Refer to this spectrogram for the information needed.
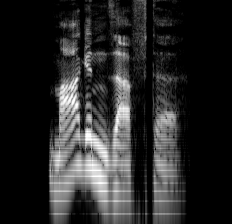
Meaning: dative singular of Magensaft
- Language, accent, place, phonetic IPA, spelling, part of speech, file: German, Germany, Berlin, [ˈmaːɡn̩ˌzaftə], Magensafte, noun, De-Magensafte.ogg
